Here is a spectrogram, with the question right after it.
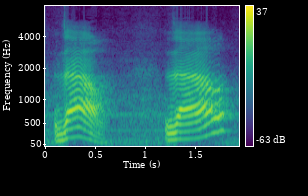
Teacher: yang ini itu dilafalkan sama seperti sa, yaitu bukan digigit, tapi apa? Ujung lidah kita disentuhkan tipis-tipis ke ujung gigi seri atas.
